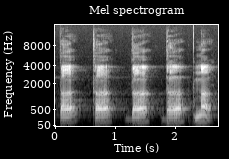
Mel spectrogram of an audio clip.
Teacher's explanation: जेव्हा संबंध दाताचा जिभेशी येतो ते दंत्या आहे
